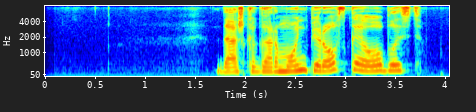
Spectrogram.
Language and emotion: Russian, positive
